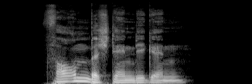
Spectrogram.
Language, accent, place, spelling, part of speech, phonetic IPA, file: German, Germany, Berlin, formbeständigen, adjective, [ˈfɔʁmbəˌʃtɛndɪɡn̩], De-formbeständigen.ogg
- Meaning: inflection of formbeständig: 1. strong genitive masculine/neuter singular 2. weak/mixed genitive/dative all-gender singular 3. strong/weak/mixed accusative masculine singular 4. strong dative plural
